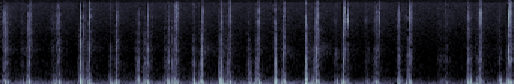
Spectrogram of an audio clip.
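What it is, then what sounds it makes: Melamine foam sponge. A single metal needle held in the fingertips pokes and scratches a solid melamine foam sponge with a grey scouring foam top. The result is a rapid, uneven series of soft, dull, low-heavy taps, each with a brief bright scratchy edge, dying away almost instantly.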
